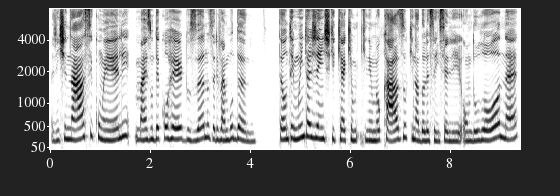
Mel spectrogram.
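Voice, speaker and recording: A woman's voice: fairly high pitch, moderate pace, a little mellow, no room sound, studio quality. A woman who grew up between Brazil and Japan, a podcast guest telling stories in a hesitant, laughing way. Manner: storytelling, hesitant, laughs often. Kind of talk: casual conversational interview.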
